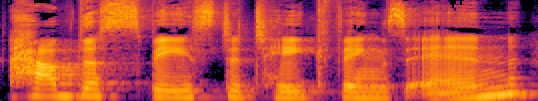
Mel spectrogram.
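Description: Woman, medium pitch, bright forceful tone, informal podcast co-host, conversational, frequent "like". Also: slow pace. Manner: informal, peppered with "like" and "you know". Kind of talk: casual TV recap discussion.

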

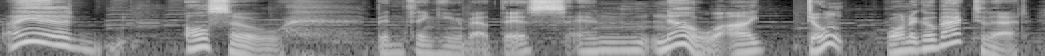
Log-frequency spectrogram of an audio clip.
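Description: A woman playing an earnest, anxious young character with a halting manner in an audio drama. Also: extremely low pitch, wildly swooping pitch, gravelly, faint music behind, heavily acted. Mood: earnest, uneasy. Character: earnest, hesitant, anxious young person, grateful to friends. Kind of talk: naturalistic audio drama acting.

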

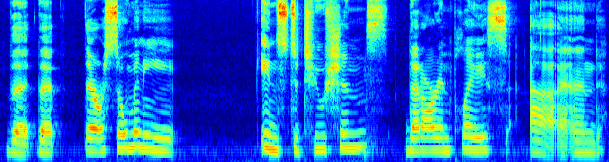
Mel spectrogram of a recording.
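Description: Female interview guest, creative type. Conversational, reflective, halting delivery that doubles back on itself. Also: a little high, darkish tone. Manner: thoughtful, halting, circles back over phrases. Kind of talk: casual, reflective interview chat.

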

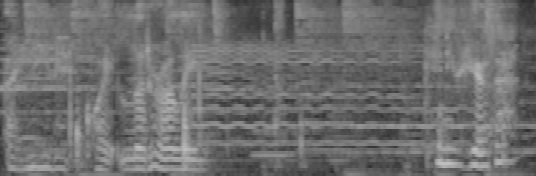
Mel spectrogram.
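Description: Actress as bitter tipsy wife, audio drama, slow needling delivery, theatrical, faint music behind. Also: female voice, fairly low pitch, expressive. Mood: haunted, eerie. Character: troubled, drunken wife, haunted, bitter and suspicious.

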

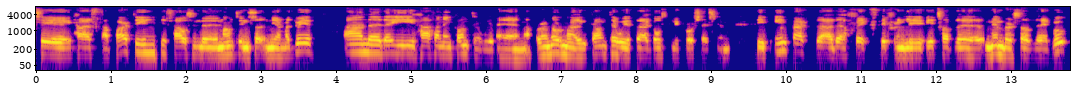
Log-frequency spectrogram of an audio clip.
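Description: A man's voice: medium pitch, normal speed, vocal fry, fairly bright tone, muffled recording. A man from Spain with a Spanish accent, a guest author answering interview questions over a remote call, hesitant and full of fillers as he searches for English words.

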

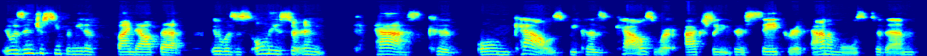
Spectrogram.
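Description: Husky woman chatting about travel. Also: lowish voice, no room sound. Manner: chatty, relaxed, many fillers and restarts. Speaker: guest. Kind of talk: casual interview answers. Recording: dull lo-fi sound.

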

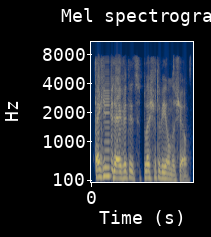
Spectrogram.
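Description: A middle-aged man from the Netherlands with a Dutch accent, speaking as an interview guest in a thoughtful way with many pauses. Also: fairly high pitch, animated, dry recording, highs cut off. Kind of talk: interview conversation.

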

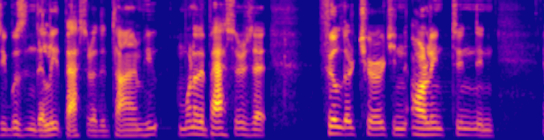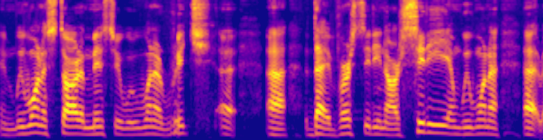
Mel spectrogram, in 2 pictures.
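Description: Earnest pastor, second-language English, dry. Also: male voice, mid-range voice, a bit bright, no room sound. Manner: earnest, with frequent restarts and repetitions. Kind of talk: sermon with personal testimony.

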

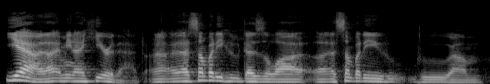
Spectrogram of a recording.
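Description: A man hosting a podcast in casual chat, with a halting, rambling delivery full of false starts. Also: medium pitch, lively intonation, fairly bright tone. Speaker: podcast host. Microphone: microphone through a mixer.

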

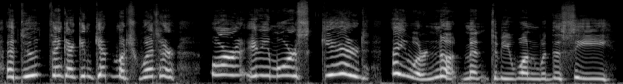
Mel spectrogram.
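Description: High-pitched whiny, panicky animal. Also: male voice, normal speed, dry recording, clean studio sound. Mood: panicked. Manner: plaintive, wailing, simple-hearted. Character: timid, whiny, soggy male animal, easily panicked.

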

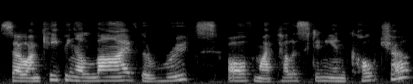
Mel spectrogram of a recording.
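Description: A woman in her fifties with a notably low voice speaks in an unhurried, reflective flow, a guest sharing her life story. The sound is a little dull and lo-fi. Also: sharp tone. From Australia. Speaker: guest, childbirth educator. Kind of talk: relaxed interview conversation.

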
